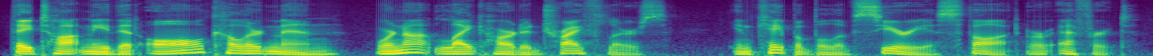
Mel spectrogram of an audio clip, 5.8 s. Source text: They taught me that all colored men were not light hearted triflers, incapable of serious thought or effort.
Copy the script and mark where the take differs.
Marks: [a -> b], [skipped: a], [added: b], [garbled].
They taught me that all colored men were not light hearted triflers, incapable of serious thought or effort.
